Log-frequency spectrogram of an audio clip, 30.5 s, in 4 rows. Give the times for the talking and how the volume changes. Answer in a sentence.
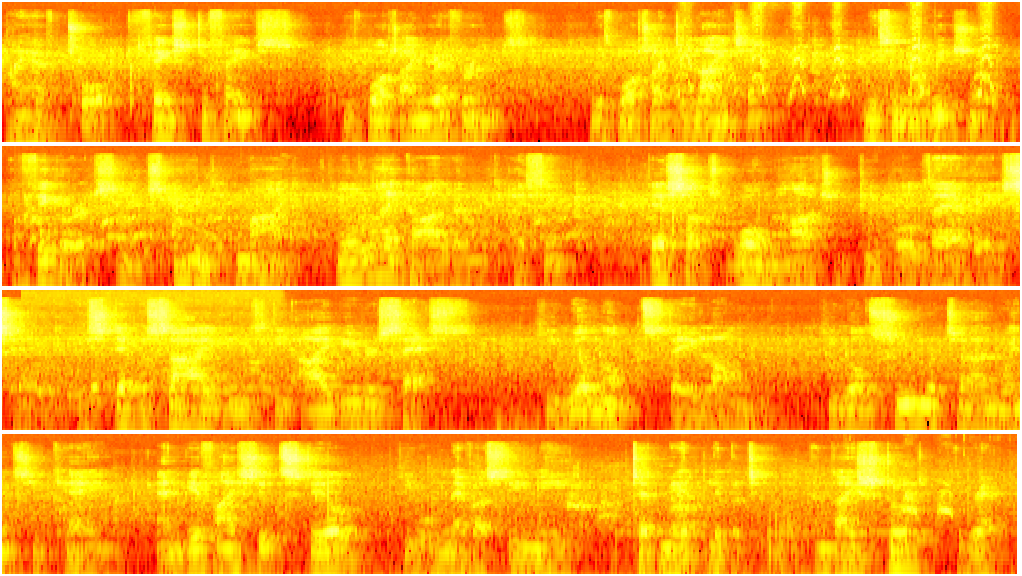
The talking can be heard from 0.0 to 30.4 s, at a steady volume.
